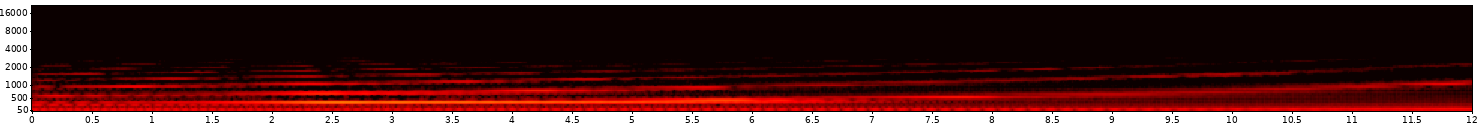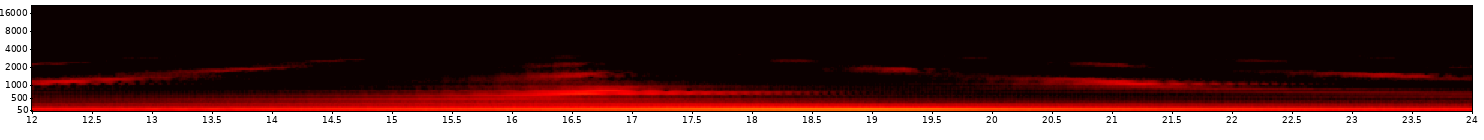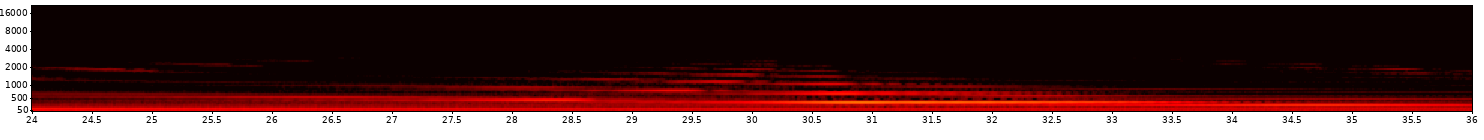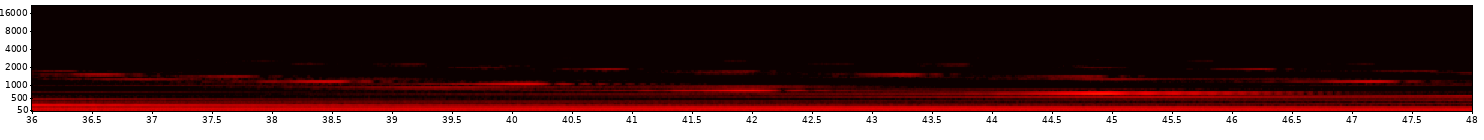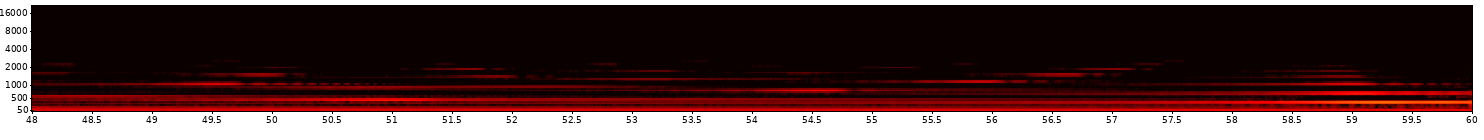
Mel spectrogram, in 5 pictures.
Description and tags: Intergalactic Sound Check 04
an ambient synth sound: programmed in ChucK programming language. it sounds Sci-Fi & rising.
